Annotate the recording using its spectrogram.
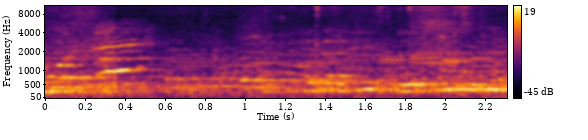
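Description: Background music playing over the chatter of shoppers, with a child's voice rising briefly near the start.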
